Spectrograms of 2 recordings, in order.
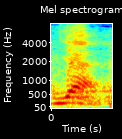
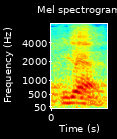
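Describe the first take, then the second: No difference in how they are said.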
